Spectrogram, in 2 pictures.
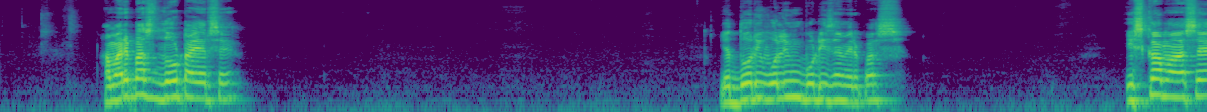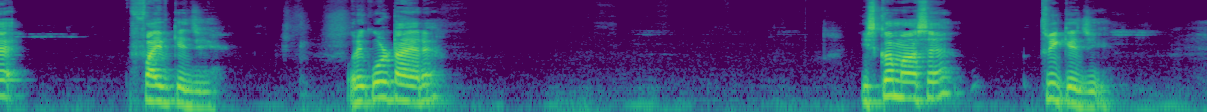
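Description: A man speaks clearly and calmly in short phrases, close by.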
